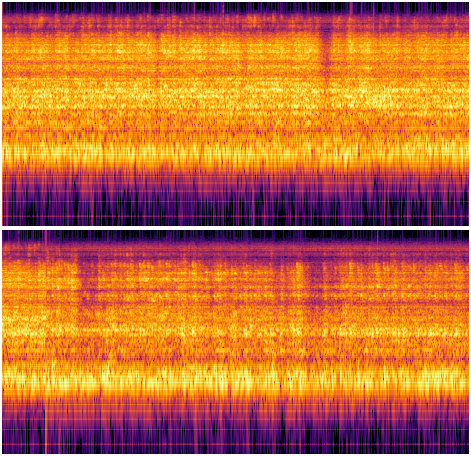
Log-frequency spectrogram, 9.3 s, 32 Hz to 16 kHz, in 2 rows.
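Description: Modified 1968 Mercury Cougar 302 V8 running as the car drives, recorded loud and harsh with almost no bass.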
